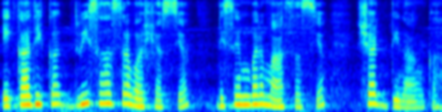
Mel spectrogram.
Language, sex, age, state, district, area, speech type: Sanskrit, female, 45-60, Maharashtra, Nagpur, urban, spontaneous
